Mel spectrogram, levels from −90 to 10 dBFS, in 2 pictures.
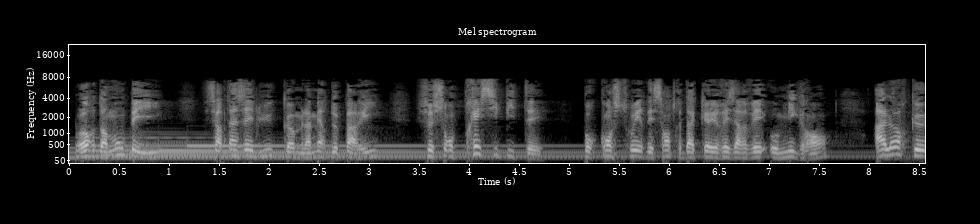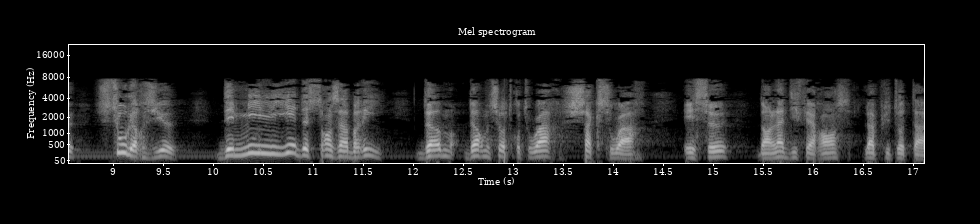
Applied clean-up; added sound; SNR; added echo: none; Piano; 15 dB; none.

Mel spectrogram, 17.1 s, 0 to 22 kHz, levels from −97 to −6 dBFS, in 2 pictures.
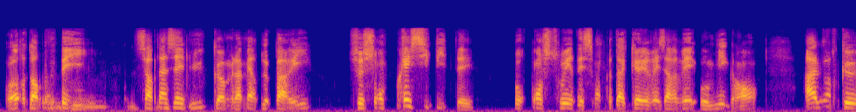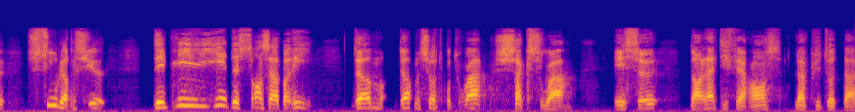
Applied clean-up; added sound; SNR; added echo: neural diffusion model UNIVERSE++.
